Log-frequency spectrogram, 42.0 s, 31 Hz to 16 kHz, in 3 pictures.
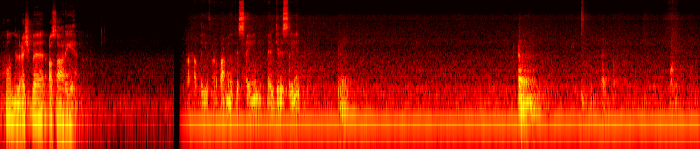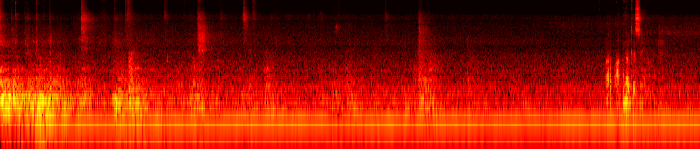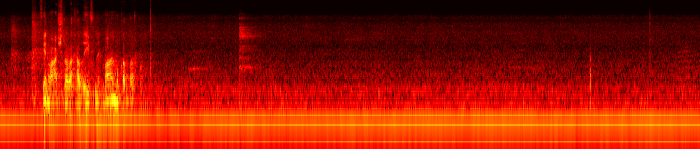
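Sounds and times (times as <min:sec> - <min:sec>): steady low hum: 0:00.0 - 0:42.0.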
